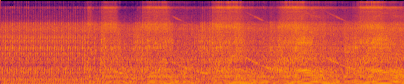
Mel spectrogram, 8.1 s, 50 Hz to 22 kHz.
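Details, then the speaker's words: 2007 VW Touran diesel, about 117,000-118,000 miles, at idle: sharp rhythmic chuff on every exhaust pulse as gas blows past the front exhaust gasket, suspected caused by back pressure from a blocked DPF. "he wanted me to repair the gasket but what it turns out to be is i think is a blocked epf filter and it's just back pressure is just blown past the gasket at the front"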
